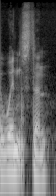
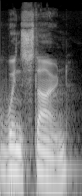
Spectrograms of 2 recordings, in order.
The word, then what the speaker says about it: Winstone: I say Ray Winston. Ray Winston, isn't it? So it's not Winstone, even though it's got the E at the end. Don't know. Winston. I think it is Ray Winstone.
